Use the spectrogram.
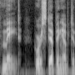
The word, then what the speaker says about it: MATE: spotlighting our featured solutionist, Mate the Label. And we should probably say upfront, uh, when we say mate, it rhymes with date or late. Good point. Mate the label, not Maddie.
